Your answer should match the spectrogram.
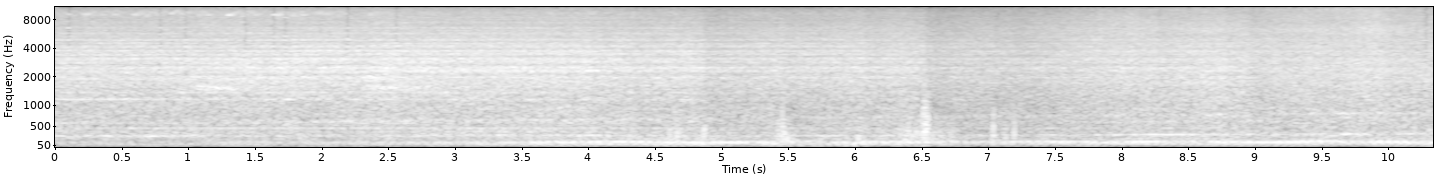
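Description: Israel Railways passenger coaches rolling past close by: a steady low rumble of wheels on rails that grows louder about four seconds in, with a couple of brief clicks near the middle.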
